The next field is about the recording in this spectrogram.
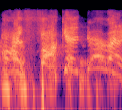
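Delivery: put-on very high, stretched-out screaming. Retelling how Terry reacted to the heckler's name: imitating Terry screaming. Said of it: "he starts screaming".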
